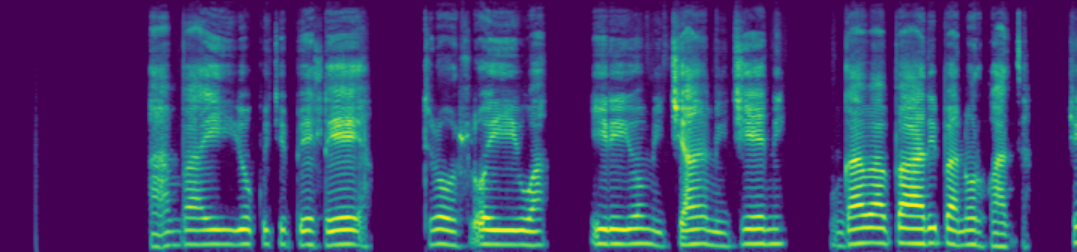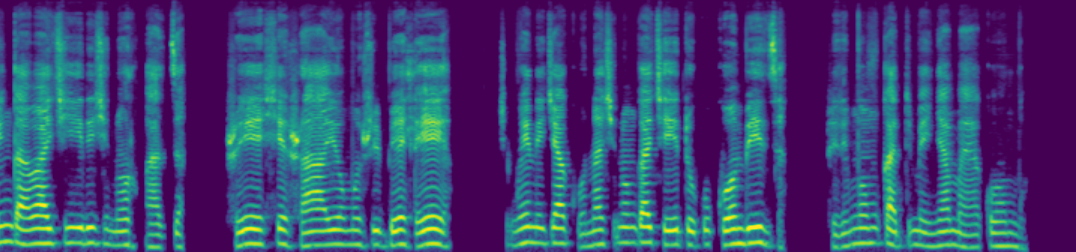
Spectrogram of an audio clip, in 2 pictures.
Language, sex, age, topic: Ndau, male, 18-24, health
